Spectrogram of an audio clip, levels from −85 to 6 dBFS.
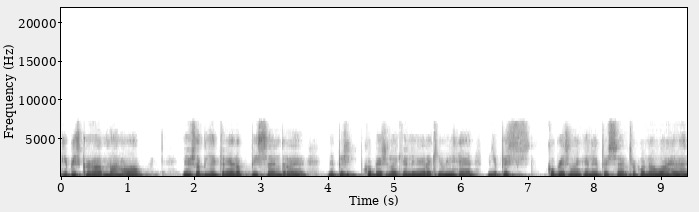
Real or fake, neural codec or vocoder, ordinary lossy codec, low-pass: fake; codec, 16 kHz, 1.1 kbps, Voila-Tokenizer; none; 7.2 kHz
